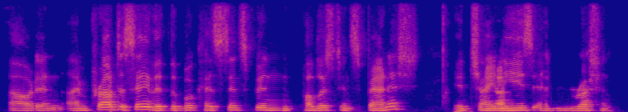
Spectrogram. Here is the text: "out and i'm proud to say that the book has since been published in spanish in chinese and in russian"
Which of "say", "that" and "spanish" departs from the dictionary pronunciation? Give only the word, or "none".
none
